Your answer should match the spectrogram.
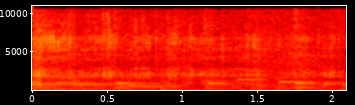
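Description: Quiet background music, a string of short held notes changing every fraction of a second.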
